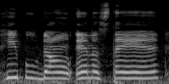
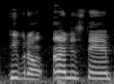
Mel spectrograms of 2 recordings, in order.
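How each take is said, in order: First: Said in the usual way. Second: "People don't understand" said louder and faster, with a hard push on "People"; emphatic repeat. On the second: Acted. Telling viewers again, louder and faster on "People". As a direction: drive the point home on "People".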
